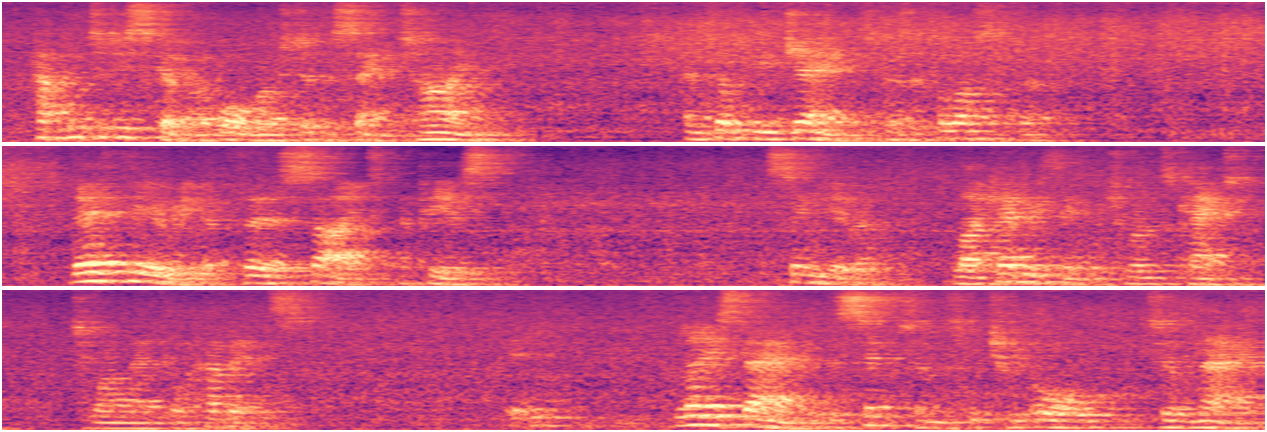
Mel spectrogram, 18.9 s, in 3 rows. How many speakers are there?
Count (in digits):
1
